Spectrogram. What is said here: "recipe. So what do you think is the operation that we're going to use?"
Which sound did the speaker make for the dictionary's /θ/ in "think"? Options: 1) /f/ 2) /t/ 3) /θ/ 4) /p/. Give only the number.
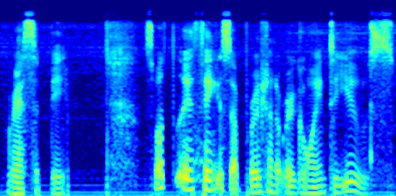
3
